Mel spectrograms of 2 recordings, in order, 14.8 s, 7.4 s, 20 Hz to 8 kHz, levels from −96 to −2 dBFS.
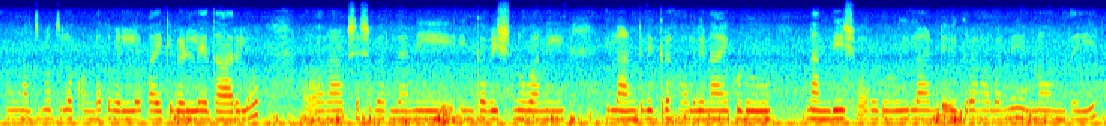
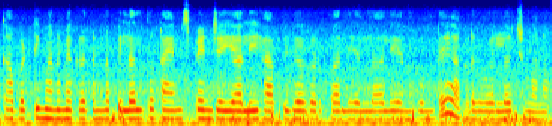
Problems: constant background noise, low volume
